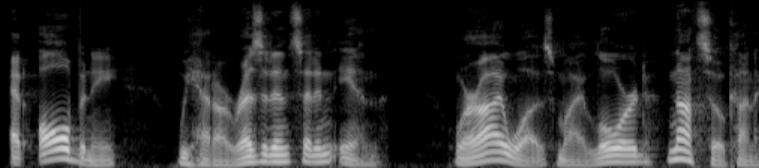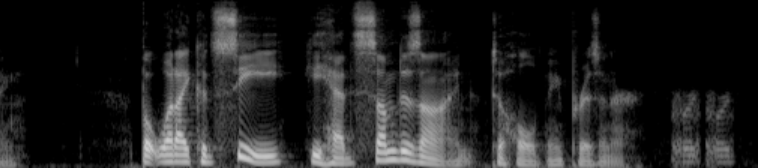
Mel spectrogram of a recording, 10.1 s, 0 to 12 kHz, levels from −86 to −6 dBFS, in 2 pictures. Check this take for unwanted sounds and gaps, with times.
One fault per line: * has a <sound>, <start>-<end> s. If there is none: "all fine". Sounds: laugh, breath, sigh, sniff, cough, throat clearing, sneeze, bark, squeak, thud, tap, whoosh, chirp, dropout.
* has a laugh, 9.5-10.0 s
